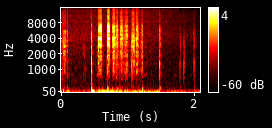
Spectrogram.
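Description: A quick run of scratchy knocks and rustles right against the microphone, starting about half a second in and thinning out near the end, typical of the camera or its mount being handled.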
